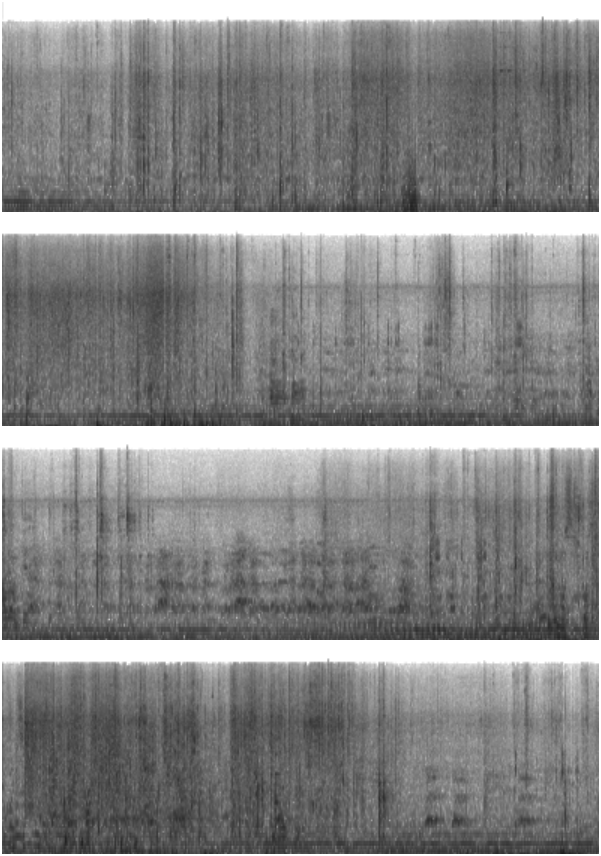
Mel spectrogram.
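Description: People moving through dry brush at night, with many small cracks and rustles of twigs and leaves, and indistinct low voices. A steady low background music drone runs underneath.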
